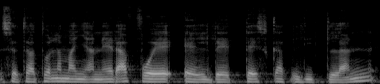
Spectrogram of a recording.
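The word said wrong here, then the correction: Texcaltitlán: en el, ¿lo dije bien? Tezcaltitlán, perdón, Tezcaltitlán, en el Estado de México.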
